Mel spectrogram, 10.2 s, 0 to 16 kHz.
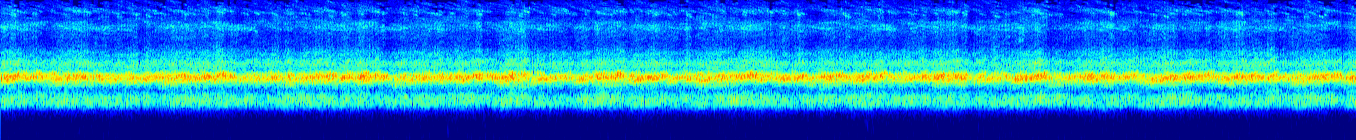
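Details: Chorus of frogs singing at a horse-pasture pond, recorded with a Zoom 6; countless overlapping trills blend into a continuous high buzzing wall of sound, slightly pulsing but never stopping.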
